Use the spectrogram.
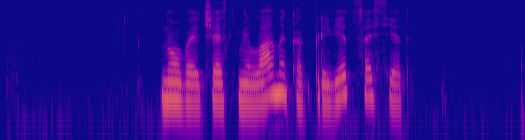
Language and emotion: Russian, neutral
